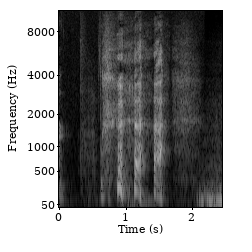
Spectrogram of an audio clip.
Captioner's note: laughs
